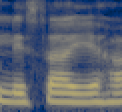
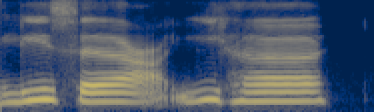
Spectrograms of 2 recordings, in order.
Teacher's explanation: सीन के साथ ऐन का मखरज भी अदा करना है।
